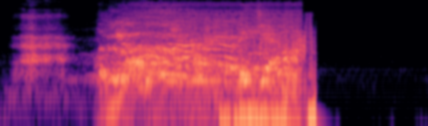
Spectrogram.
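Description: Loud television static hisses and crackles.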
